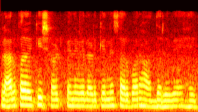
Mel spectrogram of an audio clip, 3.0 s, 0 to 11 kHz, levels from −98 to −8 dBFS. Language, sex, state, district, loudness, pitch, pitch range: Hindi, female, Bihar, Gaya, -17 LUFS, 185 Hz, 185-195 Hz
